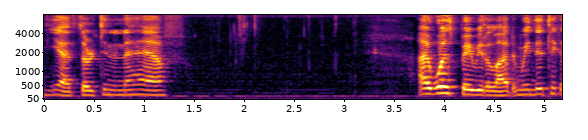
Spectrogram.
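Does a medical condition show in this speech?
Yes: cerebral palsy.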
